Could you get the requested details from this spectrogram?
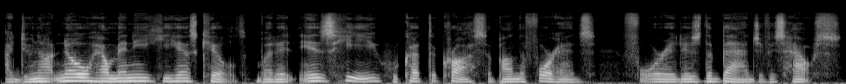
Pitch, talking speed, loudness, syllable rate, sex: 130 Hz, 200 wpm, -18 LUFS, 4.4 syllables/s, male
